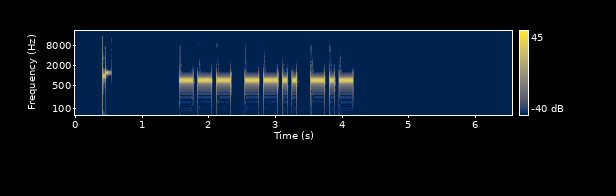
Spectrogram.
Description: Morse code, heard as a keyed tone, about 17 wpm, 700 Hz. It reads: OZK
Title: USA Call Sign Postfixes - 3 Letters 17wpm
